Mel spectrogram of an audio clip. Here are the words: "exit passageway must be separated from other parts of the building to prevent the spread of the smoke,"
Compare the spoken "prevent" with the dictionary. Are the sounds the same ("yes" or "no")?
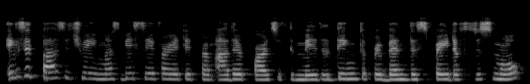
yes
